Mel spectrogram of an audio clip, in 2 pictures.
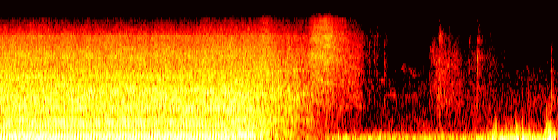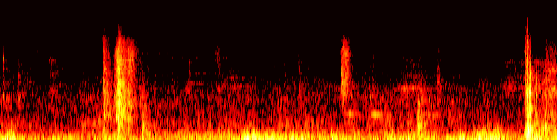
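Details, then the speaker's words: Simpson pressure washer engine after carburetor replacement (old needle valve leaked fuel into engine): loud, steady roar for about two seconds, then dies when pressure builds, leaving clicks; stalls under load, cause unknown. "Well, I tried a pressure washer with it and it dies. So, back to the drawing board, but it's running good."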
